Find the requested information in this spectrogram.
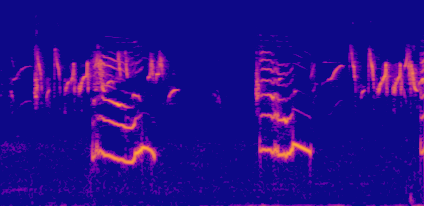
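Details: Two drawn-out kitten meows, each bending gently down at the end, separated by a short silence, come from kittens chasing butterflies across the grass, with faint chirpy sounds in between.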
